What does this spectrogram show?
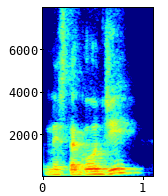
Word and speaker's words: mystagogy: Or pwede mong basahin mystagogy. Or, ang sinearch ko, ang pag-pronounce nito is mystagogy.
